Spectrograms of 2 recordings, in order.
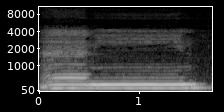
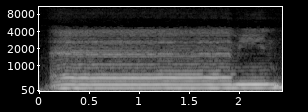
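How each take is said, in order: First: The first vowel is short, the ee long. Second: The first vowel is drawn out long. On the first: The speaker calls it right. "two harakat only. The first and then four for the ya" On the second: The speaker calls it wrong. "it is not Ameen. That's not the right way"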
